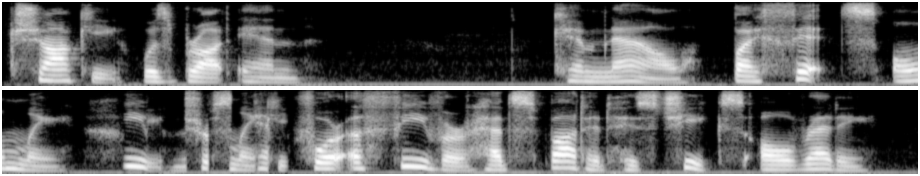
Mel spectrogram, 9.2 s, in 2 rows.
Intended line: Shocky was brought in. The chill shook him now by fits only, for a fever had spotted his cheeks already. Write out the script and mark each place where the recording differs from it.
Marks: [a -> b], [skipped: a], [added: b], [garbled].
Shocky was brought in. [skipped: The chill shook] him now by fits only, [garbled] for a fever had spotted his cheeks already.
